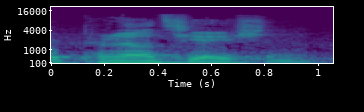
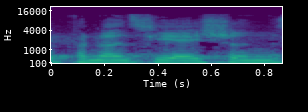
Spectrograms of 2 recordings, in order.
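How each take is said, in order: First: "pronunciation" with second syllable as "noun"; pronunciation variant. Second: "pronunciation" with second syllable as "nun"; pronunciation variant. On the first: Teacher comparing two accepted forms, "pronunciation" with a "noun" syllable. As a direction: say "pronunciation" as pro-NOUN-see-ay-shun. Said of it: "some say pronunciation". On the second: Teacher comparing two accepted forms, "pronunciation" with a "nun" syllable. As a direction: say "pronunciation" as pro-NUN-see-ay-shun. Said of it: "some people will say pronunciation". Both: Shown as a demonstration.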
